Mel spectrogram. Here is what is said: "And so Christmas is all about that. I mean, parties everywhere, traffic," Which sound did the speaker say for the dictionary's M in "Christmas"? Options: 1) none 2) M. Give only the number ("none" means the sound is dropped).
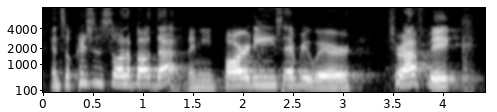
1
